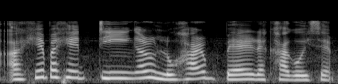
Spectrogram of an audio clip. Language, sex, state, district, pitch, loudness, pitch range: Assamese, female, Assam, Kamrup Metropolitan, 250 Hz, -15 LUFS, 225-290 Hz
